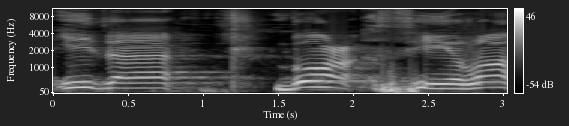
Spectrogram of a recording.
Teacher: آگے اذا، ای حمزہ زیر ای، حمزہ زیر ای، حمزہ زیر اے کی آواز نہ آئے، معروف ادا کرنا ہے، مجہول نہیں۔ آگے پھر ذال کے ساتھ الف مدہ آ گیا، ذال کو ہم کیا کریں گے، ایک الف کے برابر لمبا کریں گے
